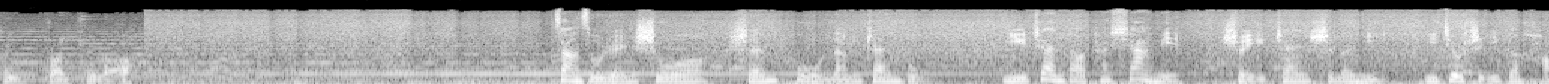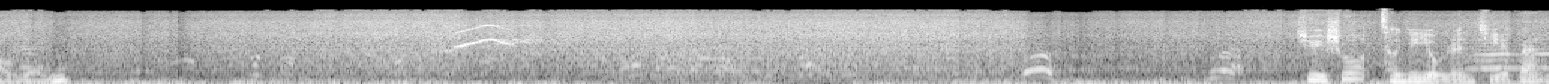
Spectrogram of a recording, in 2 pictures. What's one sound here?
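Water roars and sprays down heavily close by.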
